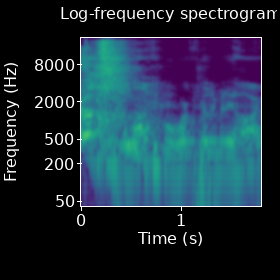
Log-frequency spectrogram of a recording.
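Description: One loud sneeze bursts out close to the microphone, followed immediately by someone talking over it.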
